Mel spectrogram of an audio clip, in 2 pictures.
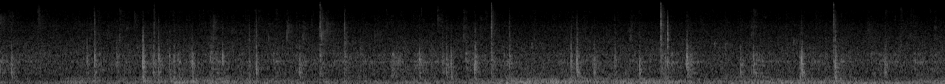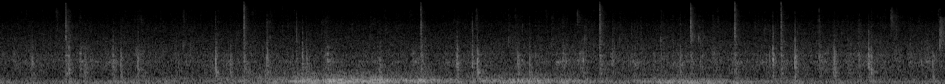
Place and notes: rain and thunder at night
(Sony PCM D50)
